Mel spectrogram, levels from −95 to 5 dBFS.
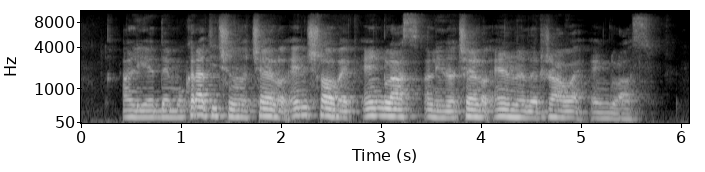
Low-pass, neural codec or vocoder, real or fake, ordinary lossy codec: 9.9 kHz; vocoder, 44.1 kHz, 128 mel bands every 512 samples, BigVGAN v2; fake; none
